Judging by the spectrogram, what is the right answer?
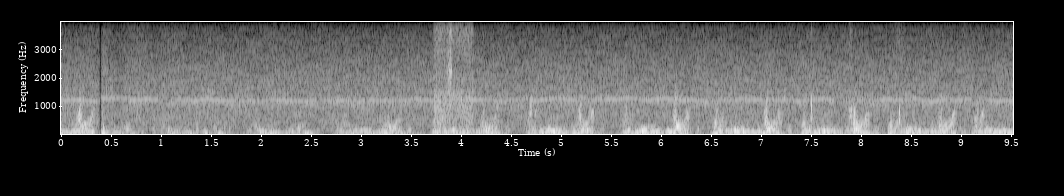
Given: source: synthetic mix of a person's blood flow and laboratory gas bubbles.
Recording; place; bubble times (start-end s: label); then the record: Doppler ultrasound of blood flow; precordium
0.40-0.46 s: bubbles
3.71-4.13 s: bubbles
7.47-7.54 s: bubbles
7.86-7.93 s: bubbles
8.34-8.44 s: bubbles
From the record:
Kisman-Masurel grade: 123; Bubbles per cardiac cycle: 1 to 2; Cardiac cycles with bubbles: 10 to 50%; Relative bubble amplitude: loud (0.450 to 0.775); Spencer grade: 2 (many but less than half of the cardiac periods contain bubble signals, singularly or in groups); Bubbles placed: anywhere in the cardiac cycle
